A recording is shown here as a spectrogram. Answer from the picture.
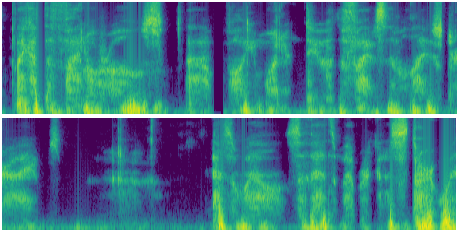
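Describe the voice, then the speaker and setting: Someone whispers at a fairly slow pace. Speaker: genealogy podcast host. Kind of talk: casual vlog narration. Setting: library. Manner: quiet.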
